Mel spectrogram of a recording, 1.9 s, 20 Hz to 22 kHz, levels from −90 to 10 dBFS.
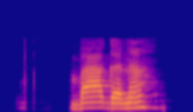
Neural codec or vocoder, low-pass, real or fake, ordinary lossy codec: none; 5.4 kHz; real; AAC, 32 kbps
